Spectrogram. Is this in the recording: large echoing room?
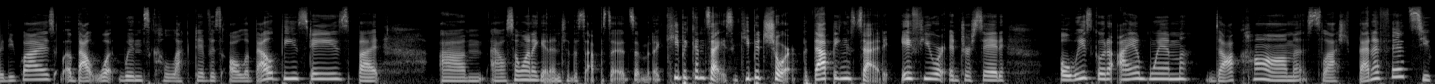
no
